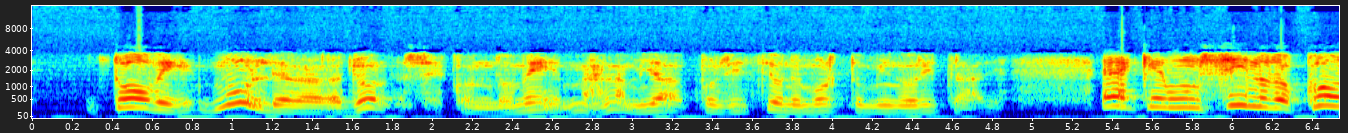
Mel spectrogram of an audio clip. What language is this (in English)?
Italian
